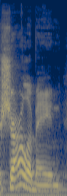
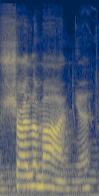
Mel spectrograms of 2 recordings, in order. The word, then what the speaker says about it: Charlemagne: in the visiting chamber see we haven't been saying it right so well i mean it's the anglicized way of saying it muffled voices emanate from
